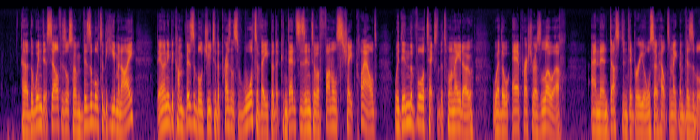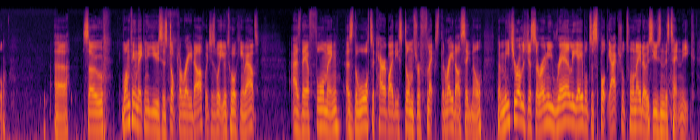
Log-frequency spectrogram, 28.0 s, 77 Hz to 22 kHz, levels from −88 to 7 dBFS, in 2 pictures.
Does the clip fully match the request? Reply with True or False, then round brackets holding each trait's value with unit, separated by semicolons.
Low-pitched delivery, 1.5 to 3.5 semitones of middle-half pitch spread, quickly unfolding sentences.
True (125 Hz; 3.0 semitones; 210 wpm)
